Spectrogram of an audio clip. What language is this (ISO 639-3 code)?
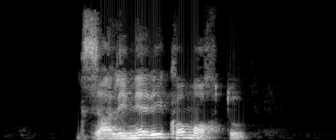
lzz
